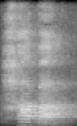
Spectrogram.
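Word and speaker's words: חוה: 말은 생명을 주는 자 생명을 주는 자예요 그는 하바 하바에서 우리는 그 이제 하와 하와라는 이름을 아주 익숙하게 했는데 히브리 발음으로는 하바에서 온 말인데 이거는 생명을 주는 자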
